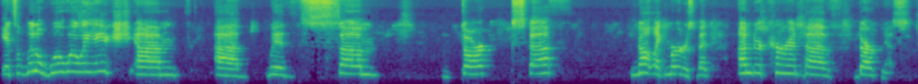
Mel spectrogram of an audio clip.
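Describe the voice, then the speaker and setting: A woman's voice: high voice, very slow, sharp tone, rough recording. A middle-aged woman hosting a livestream, chatting in a rambling way, telling a story and answering comments from her chat. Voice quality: big voice. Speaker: livestream host. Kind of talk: casual live-chat storytelling.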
